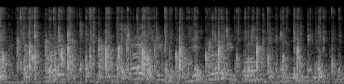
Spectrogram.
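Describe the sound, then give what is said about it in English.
An audience claps steadily for several seconds, a dense, continuous patter of many hands at a fairly even level, with voices and a low sustained tone mixed underneath. “Can y'all just give me an applause?”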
